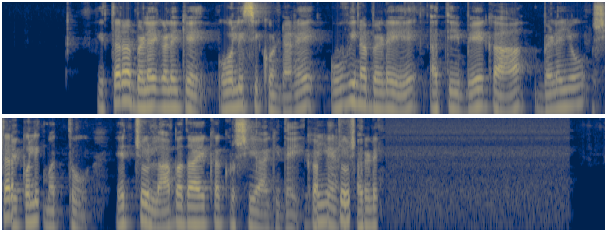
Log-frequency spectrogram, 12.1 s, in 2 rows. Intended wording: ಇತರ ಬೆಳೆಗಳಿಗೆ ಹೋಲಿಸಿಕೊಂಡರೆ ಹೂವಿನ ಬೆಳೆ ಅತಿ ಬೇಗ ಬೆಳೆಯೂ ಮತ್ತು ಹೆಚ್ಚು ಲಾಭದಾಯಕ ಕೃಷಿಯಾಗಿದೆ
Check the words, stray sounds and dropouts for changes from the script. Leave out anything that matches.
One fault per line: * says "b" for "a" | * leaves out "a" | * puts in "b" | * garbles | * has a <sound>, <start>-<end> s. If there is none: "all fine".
* garbles
* garbles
